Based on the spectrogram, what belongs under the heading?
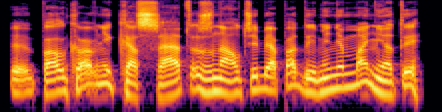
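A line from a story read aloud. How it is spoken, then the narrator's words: Muttered. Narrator (Russian): пробормотал Селен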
